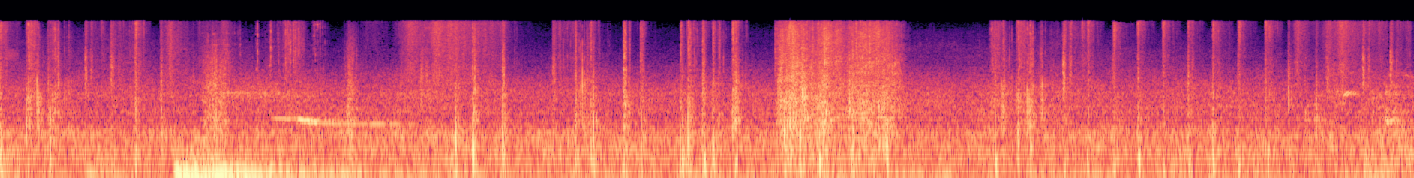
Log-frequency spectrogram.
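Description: Footsteps crunch steadily on grass and dirt.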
